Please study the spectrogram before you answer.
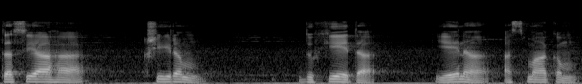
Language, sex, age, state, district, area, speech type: Sanskrit, male, 30-45, Karnataka, Udupi, rural, spontaneous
